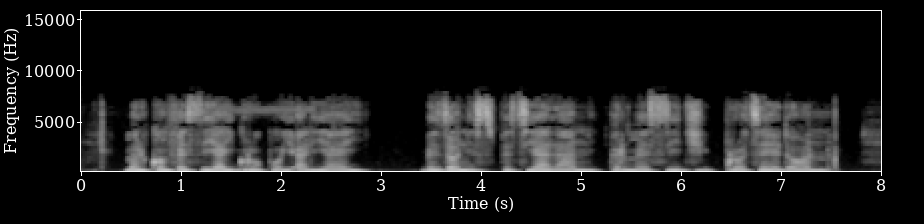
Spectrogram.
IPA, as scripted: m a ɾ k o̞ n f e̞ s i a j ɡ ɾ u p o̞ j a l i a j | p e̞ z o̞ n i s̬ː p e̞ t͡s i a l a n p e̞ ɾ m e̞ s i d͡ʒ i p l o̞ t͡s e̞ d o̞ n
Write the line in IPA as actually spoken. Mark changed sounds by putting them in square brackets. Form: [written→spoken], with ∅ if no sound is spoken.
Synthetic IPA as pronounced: m a [ɾ→l] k o̞ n f e̞ s i a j ɡ ɾ u p o̞ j a l i a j | [p→b] e̞ z o̞ n i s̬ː p e̞ t͡s i a l a n p e̞ ɾ m e̞ s i d͡ʒ i p [l→ɾ] o̞ t͡s e̞ d o̞ n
